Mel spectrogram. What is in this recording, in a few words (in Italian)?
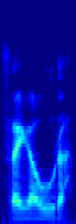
"fregaura", dialetto veneto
